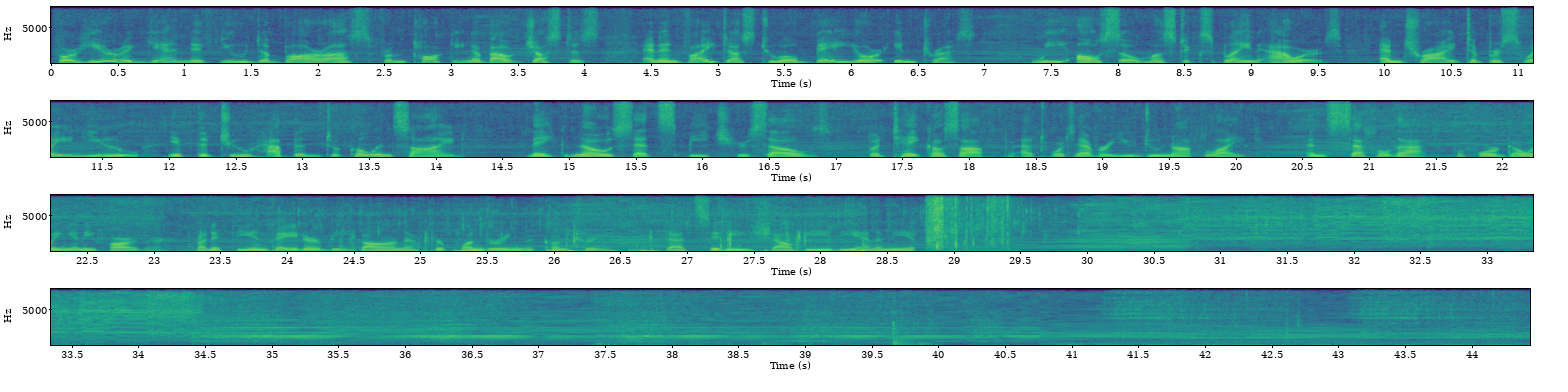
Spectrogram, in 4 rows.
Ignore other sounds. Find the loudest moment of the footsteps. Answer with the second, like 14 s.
29 s.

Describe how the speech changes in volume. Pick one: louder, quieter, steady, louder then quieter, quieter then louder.
steady.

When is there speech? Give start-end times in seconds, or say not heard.
0.1-28.8.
